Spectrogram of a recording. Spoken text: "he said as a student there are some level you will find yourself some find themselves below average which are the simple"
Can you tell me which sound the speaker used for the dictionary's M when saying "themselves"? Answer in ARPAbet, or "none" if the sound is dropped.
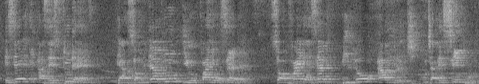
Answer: none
